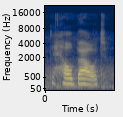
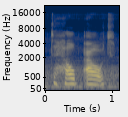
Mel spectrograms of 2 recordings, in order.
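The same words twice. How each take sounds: The two takes are said the same way.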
